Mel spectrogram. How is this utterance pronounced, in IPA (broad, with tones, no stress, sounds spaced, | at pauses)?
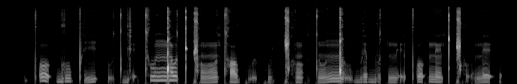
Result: pʼ o˥˩ ʔ ɡ u˧ pʼ i˩˥ ʔ ṵ˩ t ɡ ḛ˧ tʰ u˥ ŋ͡ǃ o˥ t ǁ õ˩˥ tʰ ɒ˧ kʷ ḛ˥˩ kʷ i˩ ǁʰ õ˧ ʔ t ũ˩˥ ŋ͡ǃ ṵ˥˩ b e˥ b u˥˩ t n ḛ˥ pʼ o˥ ʔ n ẽ˧ t ǁʰ o̰˩ n e˥˩ ʔ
